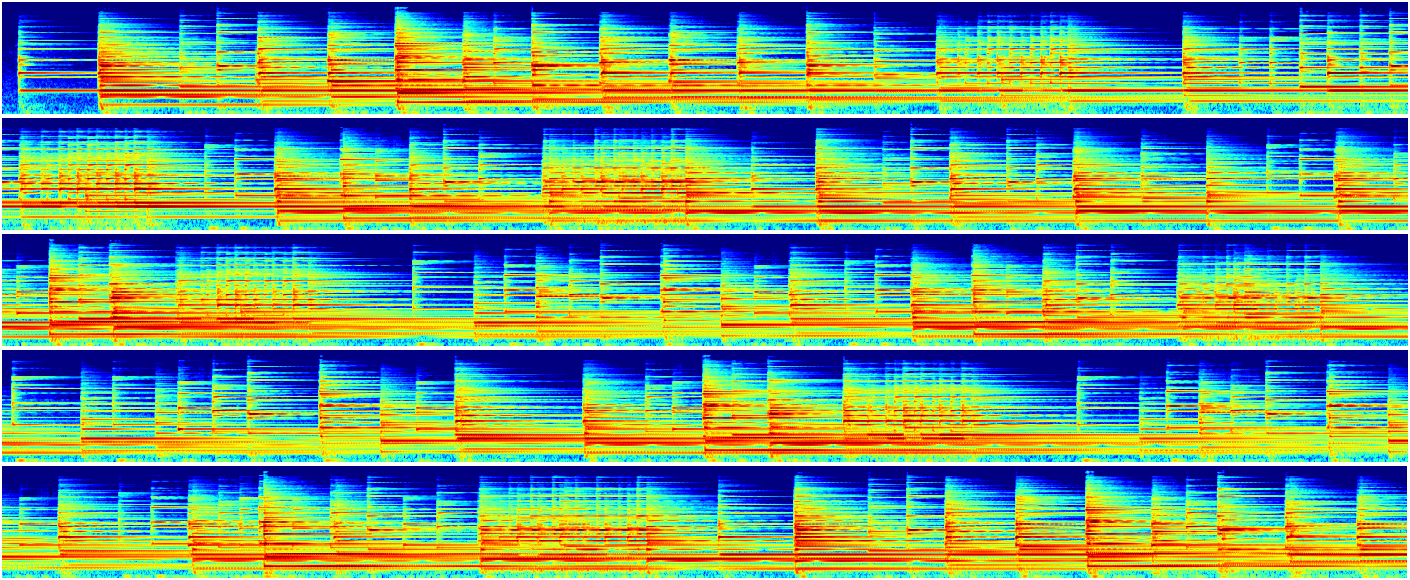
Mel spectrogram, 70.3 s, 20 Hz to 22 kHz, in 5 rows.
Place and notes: Pl. du Marché aux Chevaux, Bourbourg, France - Bourbourg - Carillon de l'église
Bourbourg (Département du Nord)
carillon de l'église St-Jean-Baptiste
Maître carillonneur : Monsieur Jacques Martel
France métropolitaine, France, 16 June 2020, 10:00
